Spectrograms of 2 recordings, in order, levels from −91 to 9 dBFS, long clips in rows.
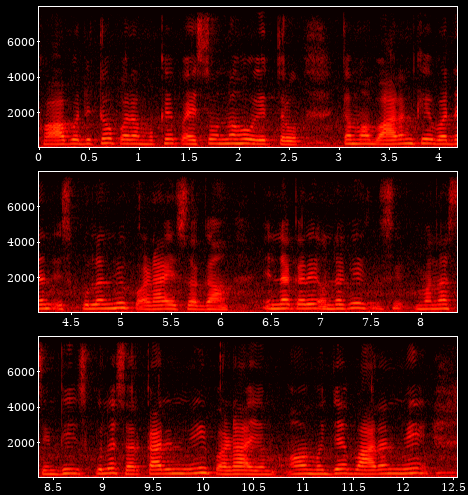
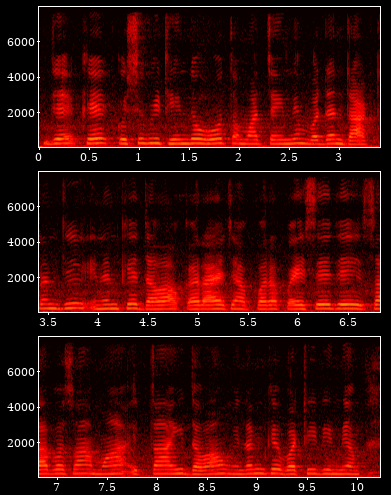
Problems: constant background noise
